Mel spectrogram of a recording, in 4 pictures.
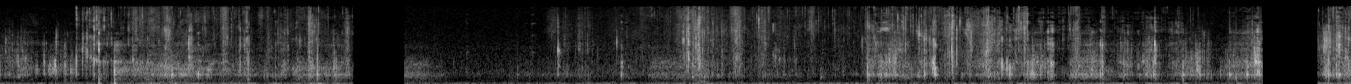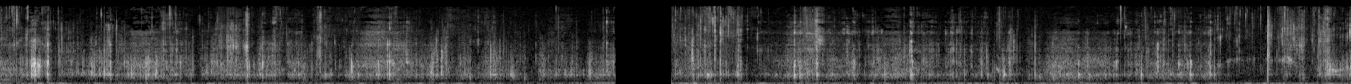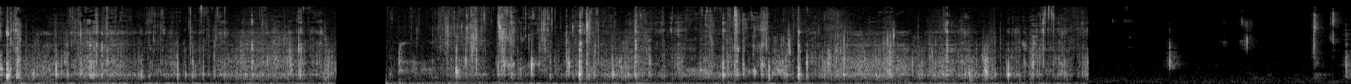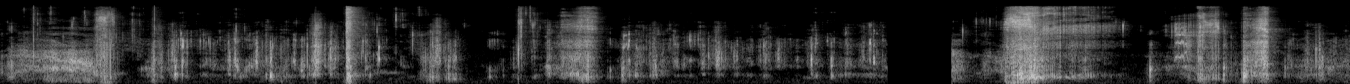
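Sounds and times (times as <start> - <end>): biting and chewing fish: 0.0 - 3.6, 5.6 - 12.6, 13.2 - 38.0.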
